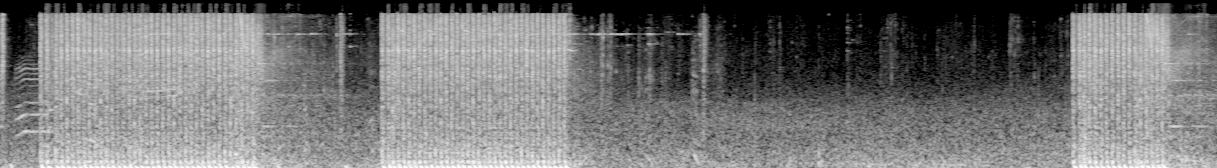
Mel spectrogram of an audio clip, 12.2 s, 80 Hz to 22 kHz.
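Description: Rapid bursts of pellet-gun fire in The Division 2, loud dense rattling volleys in three stretches separated by quieter ambient game noise.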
